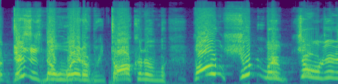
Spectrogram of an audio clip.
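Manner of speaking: high, loud whiny mock of indignant people; mocking outraged voters. Streamer imitates offended conservatives, high and whiny. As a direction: play them as shrill pearl-clutchers. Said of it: "they're all gonna go".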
